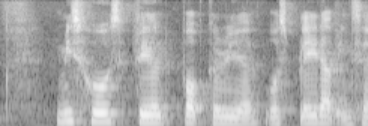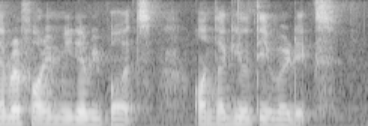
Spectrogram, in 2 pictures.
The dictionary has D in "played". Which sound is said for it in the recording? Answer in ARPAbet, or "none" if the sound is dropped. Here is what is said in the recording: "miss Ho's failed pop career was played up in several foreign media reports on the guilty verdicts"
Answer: D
